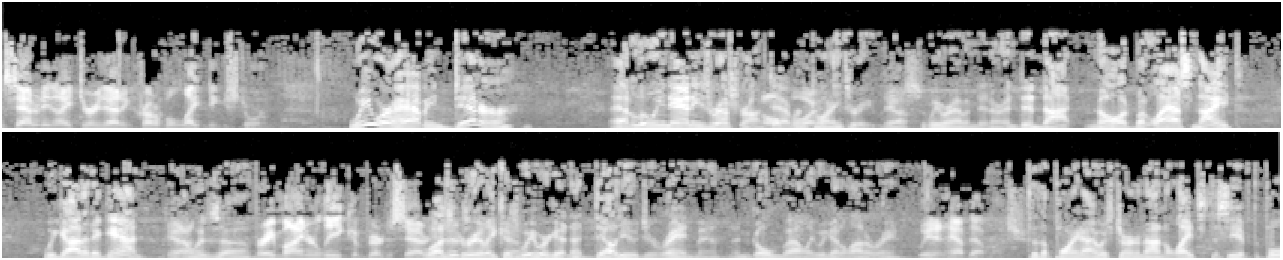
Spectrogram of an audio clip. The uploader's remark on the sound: broadcasting live from the MN State Fair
